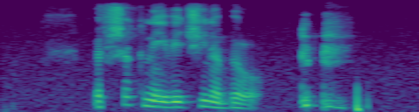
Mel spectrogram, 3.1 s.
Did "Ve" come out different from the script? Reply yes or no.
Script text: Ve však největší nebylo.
no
